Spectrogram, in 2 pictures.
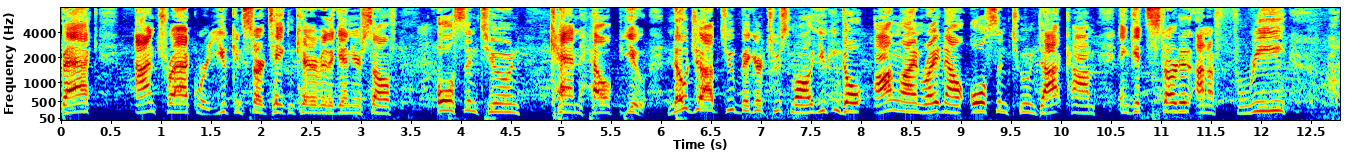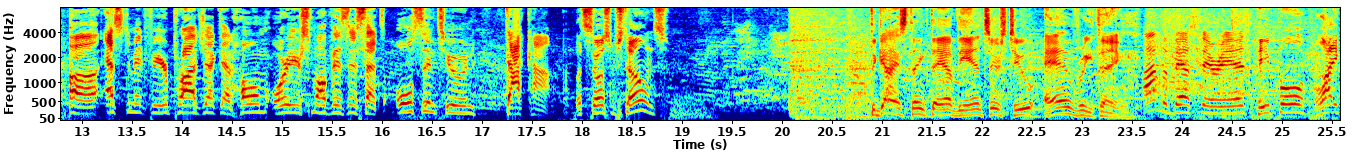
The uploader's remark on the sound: live from the inaugural ESPN Madison Open!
